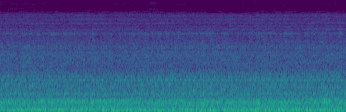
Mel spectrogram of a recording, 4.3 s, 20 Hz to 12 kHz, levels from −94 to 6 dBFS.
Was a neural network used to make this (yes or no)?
no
